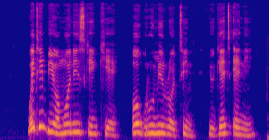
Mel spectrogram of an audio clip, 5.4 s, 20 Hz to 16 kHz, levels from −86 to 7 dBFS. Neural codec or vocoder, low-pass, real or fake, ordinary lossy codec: none; 14.4 kHz; real; Opus, 64 kbps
